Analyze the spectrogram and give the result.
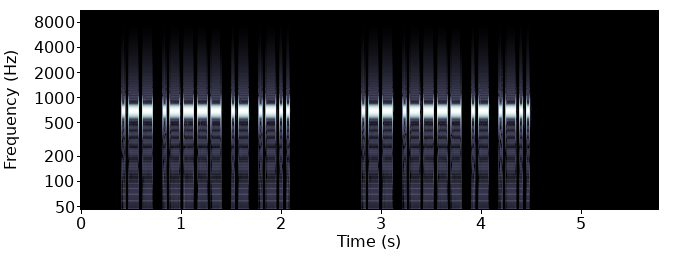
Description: Morse code, heard as a keyed tone, about 36 wpm, 700 Hz. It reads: W1AL W1AL
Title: USA Call Signs - 4 Characters - Repeated 2x - 35wpm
